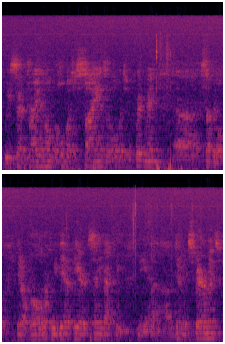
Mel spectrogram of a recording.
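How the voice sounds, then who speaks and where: Astronaut's voice over a space radio downlink. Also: male voice, mid-range voice, a little fast, hardly any pauses. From former Marine test pilot. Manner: relaxed, plainspoken, slight hesitations. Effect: space-to-ground radio downlink. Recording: echoey distant radio downlink with hiss.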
